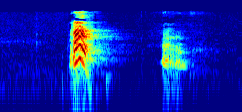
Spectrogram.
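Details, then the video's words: A talkative pet dog indoors gives two short barks about half a second apart, the first louder and sharper, the second softer and briefer, with silence around them. "Talkative dogs"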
